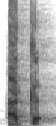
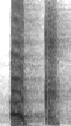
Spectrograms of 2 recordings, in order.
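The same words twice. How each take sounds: First: The final k bounces with a short echoing vowel. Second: The final k ends with air trailing out, no bounce. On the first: The speaker calls it wrong. "Ada pantulan ketika kaf sukun" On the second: The speaker calls it right. "Seharusnya tidak ada pantulan namun ada sisa udara yang mengalir"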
